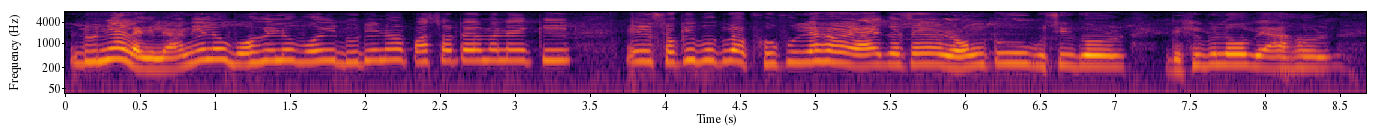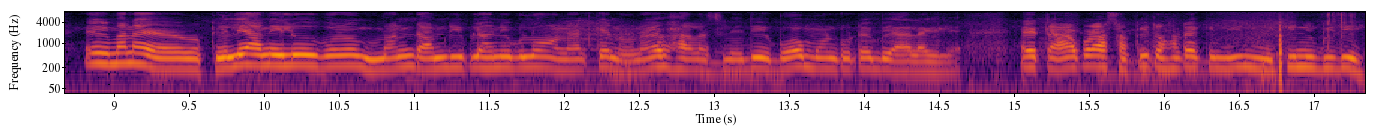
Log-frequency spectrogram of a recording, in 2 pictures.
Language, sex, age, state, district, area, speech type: Assamese, female, 60+, Assam, Sivasagar, rural, spontaneous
